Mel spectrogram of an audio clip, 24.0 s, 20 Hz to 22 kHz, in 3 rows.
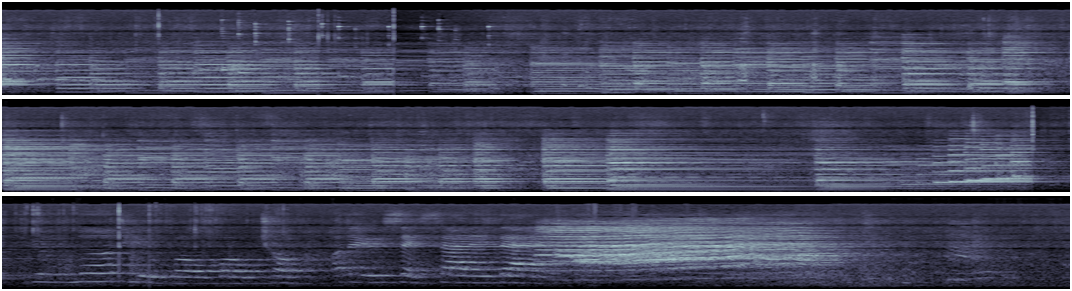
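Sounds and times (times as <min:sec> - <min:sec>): piano music: 0:00.0 - 0:16.3.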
